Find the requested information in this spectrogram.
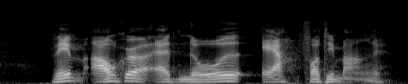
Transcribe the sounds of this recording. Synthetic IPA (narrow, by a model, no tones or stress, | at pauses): ʋem̰ɑ̈ʊɡ̥ɶ̰ɐ̰æd̥nɔ̽ːð̩ˠæɐfɒ̽d̥imɑ̈ŋə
